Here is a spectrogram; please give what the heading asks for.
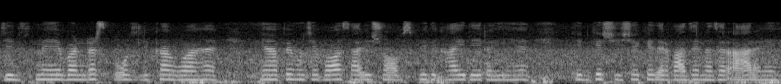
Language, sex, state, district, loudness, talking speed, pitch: Hindi, male, Chandigarh, Chandigarh, -21 LUFS, 170 wpm, 220 Hz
